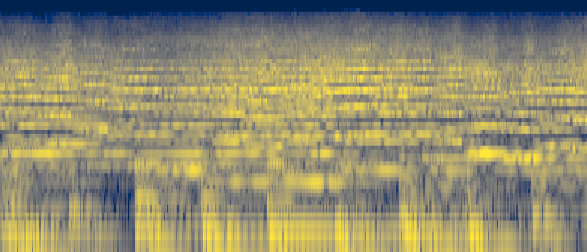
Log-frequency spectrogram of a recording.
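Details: Instrumental theme music with sustained chords and a steady low bass line changing every second or two; no animal voices.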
